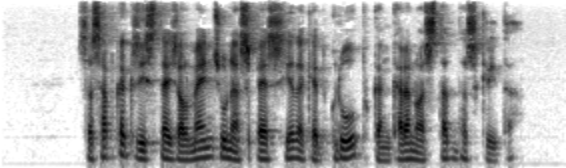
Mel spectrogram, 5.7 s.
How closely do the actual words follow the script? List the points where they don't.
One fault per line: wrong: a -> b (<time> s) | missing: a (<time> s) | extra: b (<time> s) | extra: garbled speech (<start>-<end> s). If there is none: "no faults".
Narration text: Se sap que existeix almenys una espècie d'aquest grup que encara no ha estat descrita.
no faults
